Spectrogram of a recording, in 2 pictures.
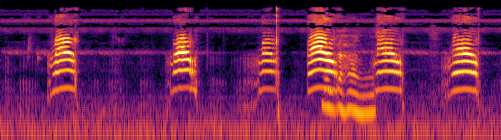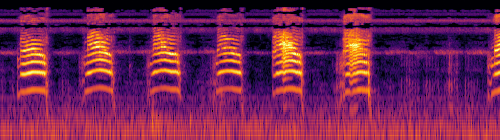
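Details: During the birth of two kittens, a cat setting off short, piercing mews at a fairly even pace of roughly one per second, with one lower, dragging cry early on and a soft background hum.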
